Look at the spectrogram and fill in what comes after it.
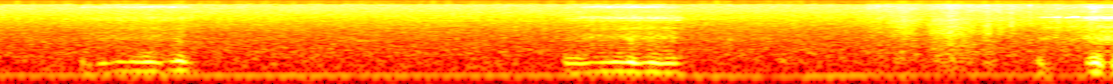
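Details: Chihuahua asleep, giving three faint, low, rasping snores about two and a half seconds apart against a steady low room hum.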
